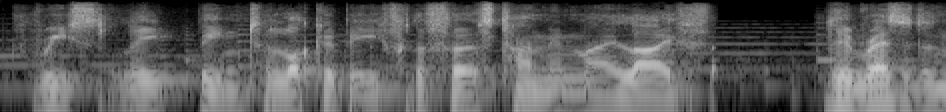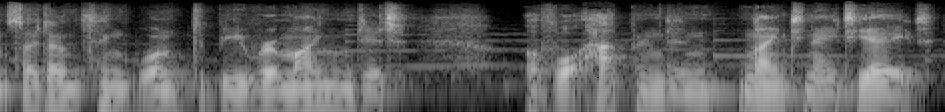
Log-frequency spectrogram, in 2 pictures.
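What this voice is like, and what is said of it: British accent. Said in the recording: “as you can probably tell from my accent, I'm also British”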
